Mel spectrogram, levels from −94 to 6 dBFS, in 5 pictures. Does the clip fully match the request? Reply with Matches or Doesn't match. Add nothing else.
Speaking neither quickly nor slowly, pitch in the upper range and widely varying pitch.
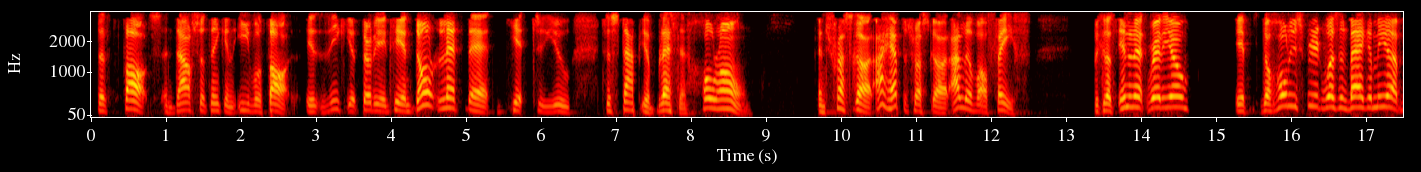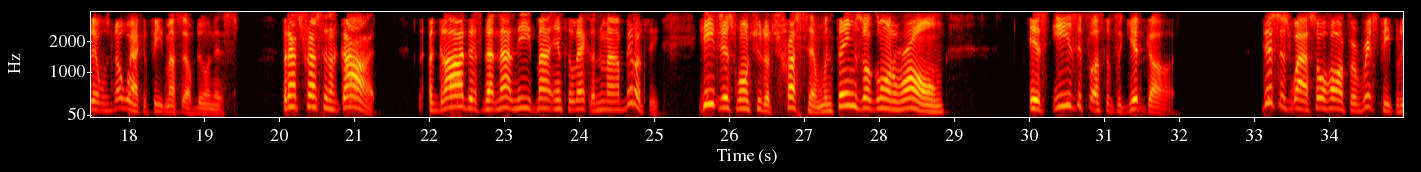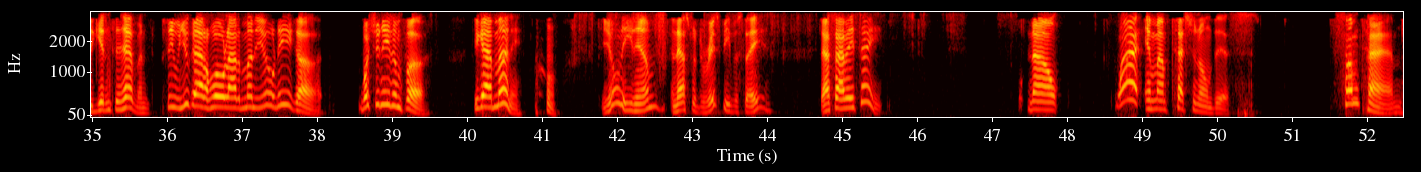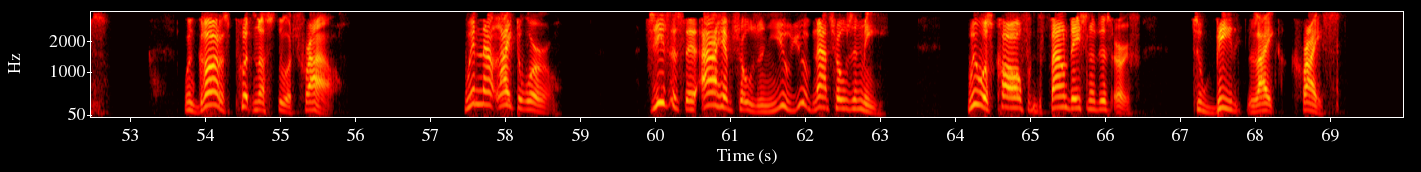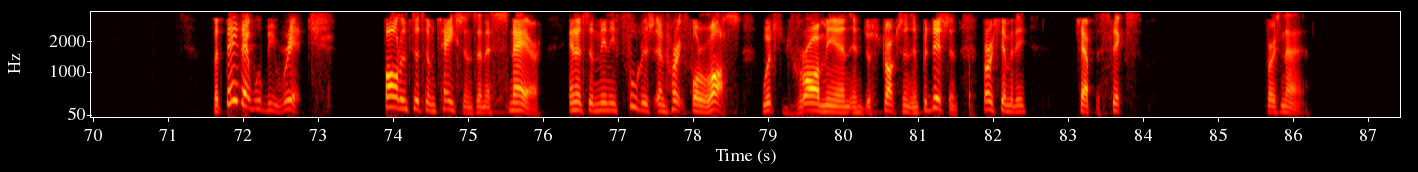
Matches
